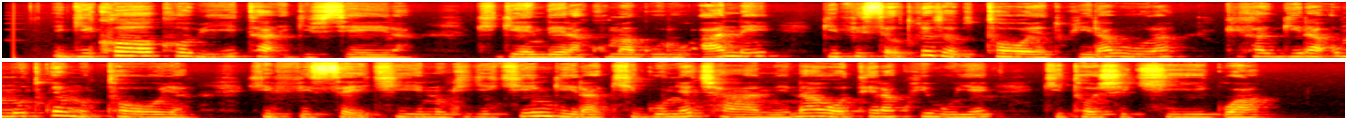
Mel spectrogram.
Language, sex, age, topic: Rundi, female, 18-24, agriculture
